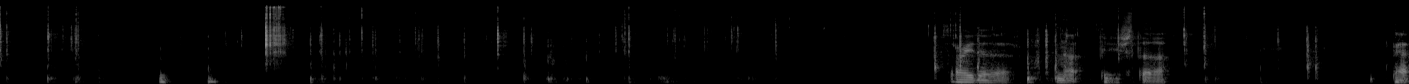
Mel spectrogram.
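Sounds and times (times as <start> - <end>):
plastic toy bricks clicking: 0.0 - 0.9, 2.2 - 7.9.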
